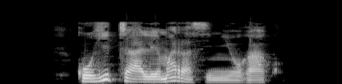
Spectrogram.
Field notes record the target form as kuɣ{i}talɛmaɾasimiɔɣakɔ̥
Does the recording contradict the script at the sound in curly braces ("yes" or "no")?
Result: no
